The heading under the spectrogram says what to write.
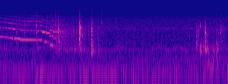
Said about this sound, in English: Here goes. The door is open. Stepping inside. I am now closing the door.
